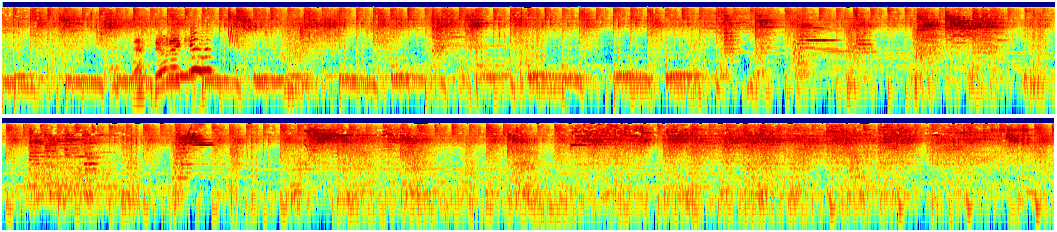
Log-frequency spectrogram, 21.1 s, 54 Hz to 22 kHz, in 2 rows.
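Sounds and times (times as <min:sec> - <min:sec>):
fast soundtrack music: 0:00.0 - 0:21.0
sword blades clashing: 0:07.1 - 0:20.9.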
